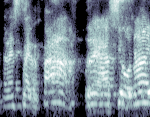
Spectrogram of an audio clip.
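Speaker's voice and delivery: slow, drawn-out mock command to wake up; a hint of the friend slapping sense into her; lightly voiced stern friend; snap out of it. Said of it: "la cachetea".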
